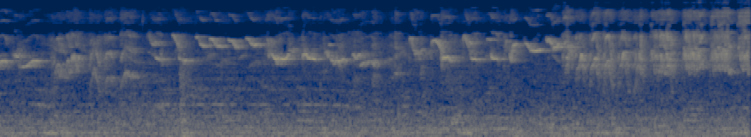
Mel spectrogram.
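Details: Praia-style song from a five-month-old chestnut-bellied seed finch still in brown plumage: fast, bright, tumbling high notes, chirps and slurred whistles repeated continuously, growing fuller toward the end, with low background hum.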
